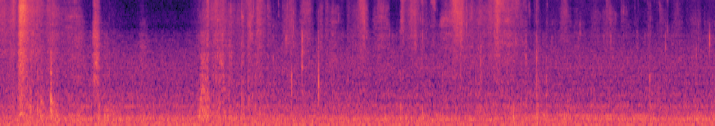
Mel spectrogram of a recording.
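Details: Quiet indoor rustling and zipper-like scratching with scattered clicks and a faint hiss; no animal voice.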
